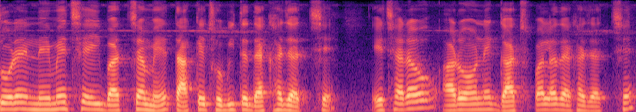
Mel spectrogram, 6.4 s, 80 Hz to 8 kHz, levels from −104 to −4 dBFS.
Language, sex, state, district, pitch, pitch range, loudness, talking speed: Bengali, male, West Bengal, Dakshin Dinajpur, 145 Hz, 135-160 Hz, -20 LUFS, 140 wpm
